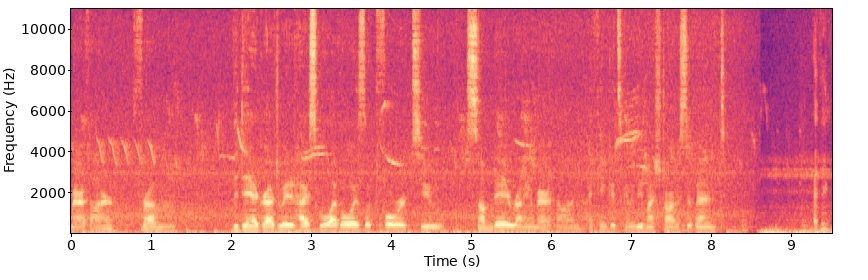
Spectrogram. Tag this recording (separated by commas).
outside, rural or natural, Speech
